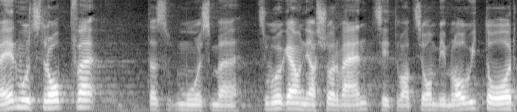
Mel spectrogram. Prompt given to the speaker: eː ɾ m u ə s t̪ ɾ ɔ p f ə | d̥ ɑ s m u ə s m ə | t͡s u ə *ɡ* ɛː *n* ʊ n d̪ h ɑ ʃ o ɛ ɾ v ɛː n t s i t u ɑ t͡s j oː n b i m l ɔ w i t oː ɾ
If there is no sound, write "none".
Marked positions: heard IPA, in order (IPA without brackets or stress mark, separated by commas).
ɡ, none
